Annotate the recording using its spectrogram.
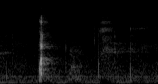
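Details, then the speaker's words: A single abrupt, sharp catch of breath, a hiccup, in a quiet room. "You got the hiccups. You got the hiccups."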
